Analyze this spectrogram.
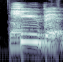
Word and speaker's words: qubit: No, Andy put Q dash bit, which is BIT.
